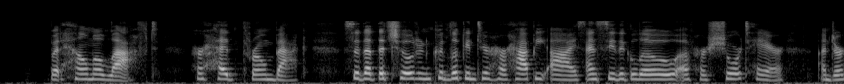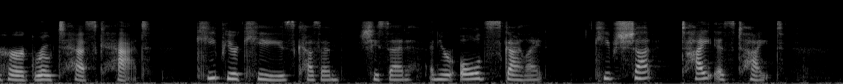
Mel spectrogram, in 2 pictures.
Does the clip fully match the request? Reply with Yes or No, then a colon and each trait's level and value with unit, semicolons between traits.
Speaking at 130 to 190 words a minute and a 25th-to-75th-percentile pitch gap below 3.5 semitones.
Yes: average, 155 wpm; average, 2.8 semitones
